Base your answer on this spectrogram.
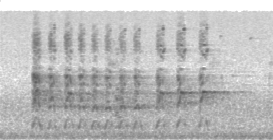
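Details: Nuisance barking: a dog lets out about ten rapid, evenly spaced barks across two and a half seconds against a low steady hum.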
